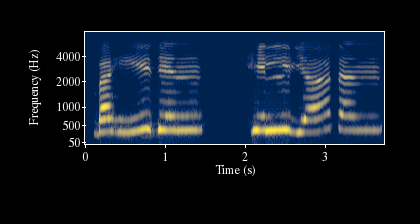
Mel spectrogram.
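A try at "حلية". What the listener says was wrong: Hilyatan, don't extend. Hilyatan, Hilyatan.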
